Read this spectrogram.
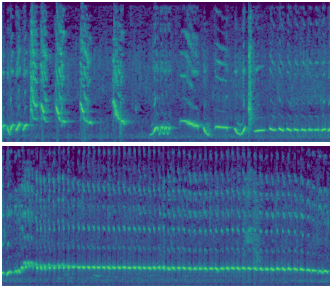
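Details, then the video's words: Caged white-rumped shama with a contest record from Cililin singing loud swooping whistles and chirps, then holding a long steady trilled note, rapidly pulsed, for about five seconds to the end. "MURAI PRESTASI"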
